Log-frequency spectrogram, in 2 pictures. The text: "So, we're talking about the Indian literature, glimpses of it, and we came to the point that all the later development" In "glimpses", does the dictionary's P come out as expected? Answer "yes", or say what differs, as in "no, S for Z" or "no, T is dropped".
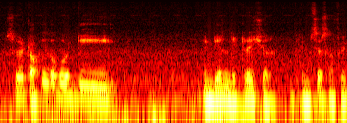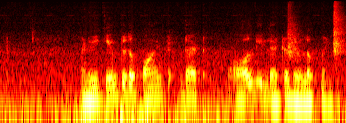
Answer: no, P is dropped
